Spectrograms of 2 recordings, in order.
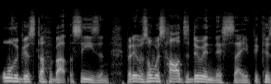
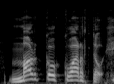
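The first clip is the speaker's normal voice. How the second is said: relished Italian accent, pitched higher; bad Italian accent; 8 semitones higher, slower than usual. Shown as a demonstration. Gamer invites friends to say it along, playful Italian accent. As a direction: savour the name with an Italian lilt. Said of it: "doing some bad Italian accent".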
